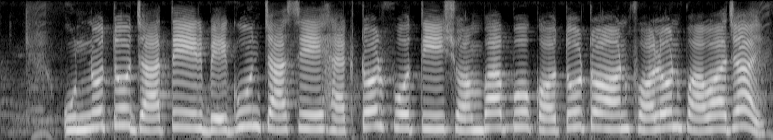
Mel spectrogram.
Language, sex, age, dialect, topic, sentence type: Bengali, female, 18-24, Jharkhandi, agriculture, question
